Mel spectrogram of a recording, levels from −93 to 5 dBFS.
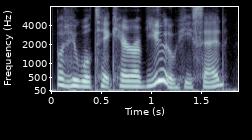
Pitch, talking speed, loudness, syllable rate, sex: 200 Hz, 290 wpm, -15 LUFS, 5.2 syllables/s, female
